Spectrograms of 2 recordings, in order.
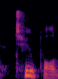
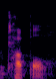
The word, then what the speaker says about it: tuple: Now let's move to the tuple data type, or tuple, depending on how you want to pronounce it.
